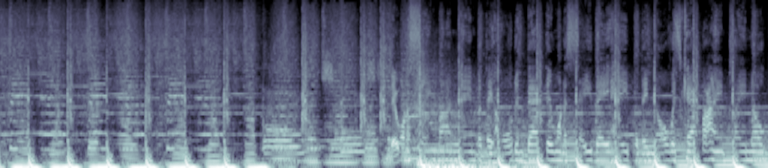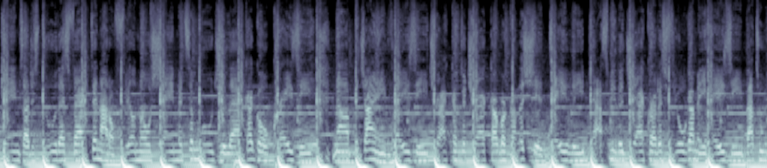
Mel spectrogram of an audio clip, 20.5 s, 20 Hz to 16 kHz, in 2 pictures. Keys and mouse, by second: 4.4 shift+d, 5.4 s, 8.9 shift+d, 10.9 s, 11.3 middle click, 11.6-13.2 drag, 12.5 s, 13.2 middle click, 13.7-14.7 drag, 14.3 s, 14.7 middle click, 15.0 click, 15.6 s, 15.9-20.4 middle drag.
